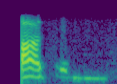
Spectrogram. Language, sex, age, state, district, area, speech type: Tamil, female, 30-45, Tamil Nadu, Tiruvallur, urban, conversation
